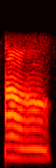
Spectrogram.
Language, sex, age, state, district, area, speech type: Assamese, female, 30-45, Assam, Lakhimpur, rural, conversation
